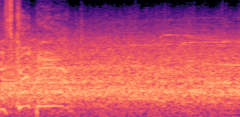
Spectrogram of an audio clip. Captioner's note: crowd cheering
